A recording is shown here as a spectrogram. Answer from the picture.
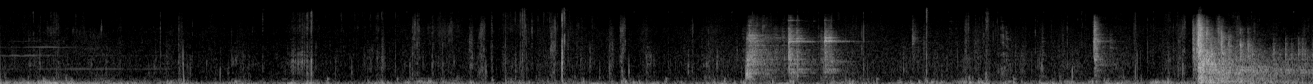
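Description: Metal gates of a two-hectare fenced lynx enclosure creak and clank as they swing open and shut, with a few sharp knocks and rattles, the loudest near the end, over a low outdoor rumble.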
